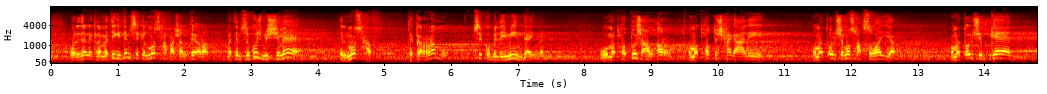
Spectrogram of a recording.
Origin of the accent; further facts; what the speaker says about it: Egypt; زي نهر النيل عندنا في مصر بينبع من تحت من السودان ويمشي 1000 كيلو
